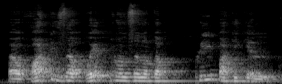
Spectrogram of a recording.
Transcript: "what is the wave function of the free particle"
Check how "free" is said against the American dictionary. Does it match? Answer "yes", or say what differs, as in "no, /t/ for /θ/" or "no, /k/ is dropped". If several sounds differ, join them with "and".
no, /p/ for /f/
